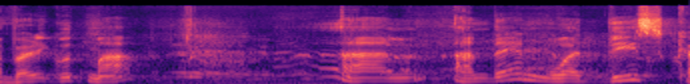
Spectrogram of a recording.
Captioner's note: laughter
